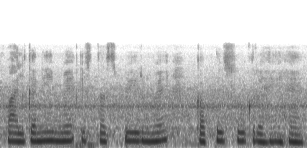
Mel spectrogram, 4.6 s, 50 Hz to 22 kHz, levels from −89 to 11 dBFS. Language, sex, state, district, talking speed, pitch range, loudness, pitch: Hindi, female, Madhya Pradesh, Bhopal, 115 wpm, 175-190 Hz, -15 LUFS, 185 Hz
